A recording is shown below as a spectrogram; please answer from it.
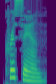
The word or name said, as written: chrisann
